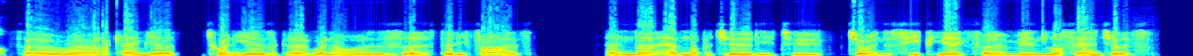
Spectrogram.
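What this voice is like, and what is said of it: South African accent. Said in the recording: “you have an interesting accent. I never heard that before.”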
